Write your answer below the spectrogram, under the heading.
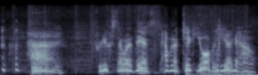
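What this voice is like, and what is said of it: Silly talking werewolf character voice. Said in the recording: “What is that voice? ... That's my talking werewolf voice.”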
